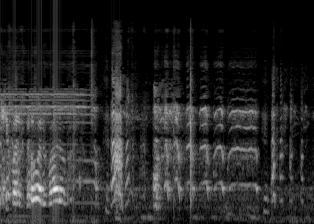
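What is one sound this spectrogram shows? Video game music plays from a television speaker.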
